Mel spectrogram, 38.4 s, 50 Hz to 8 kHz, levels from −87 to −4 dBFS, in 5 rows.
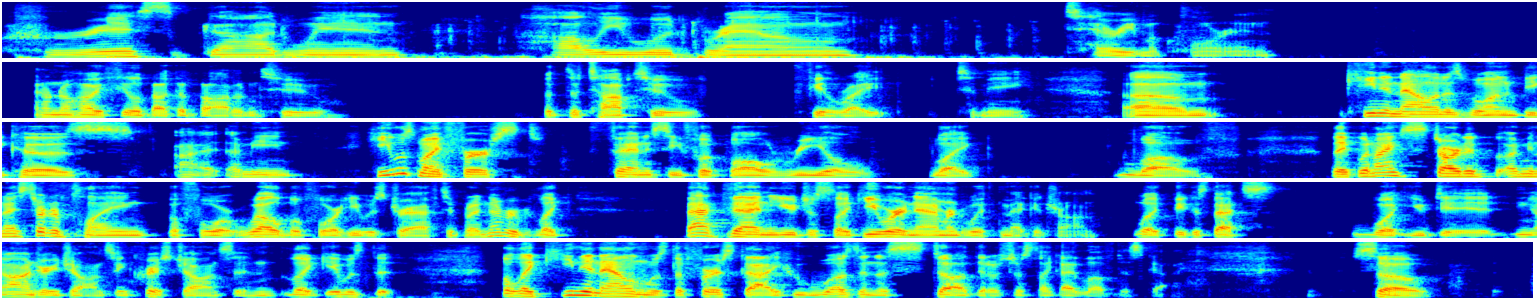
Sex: male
